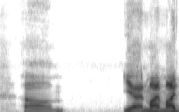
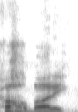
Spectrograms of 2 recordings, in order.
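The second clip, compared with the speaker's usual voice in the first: tender; 9 dB quieter, slower than usual. Retold or imitated. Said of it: "And I was like".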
